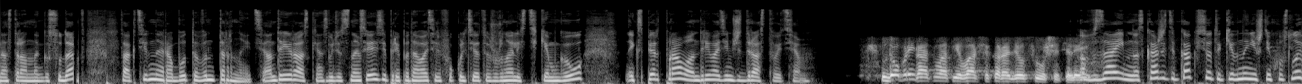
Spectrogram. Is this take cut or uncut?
cut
